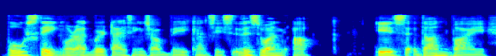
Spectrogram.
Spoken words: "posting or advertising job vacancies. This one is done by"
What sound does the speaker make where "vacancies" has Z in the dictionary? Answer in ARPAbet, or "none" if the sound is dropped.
S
